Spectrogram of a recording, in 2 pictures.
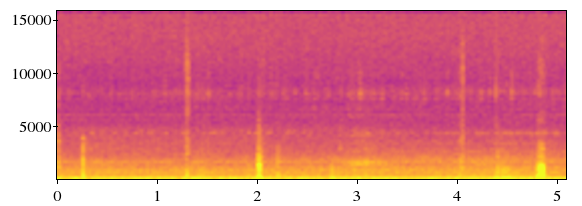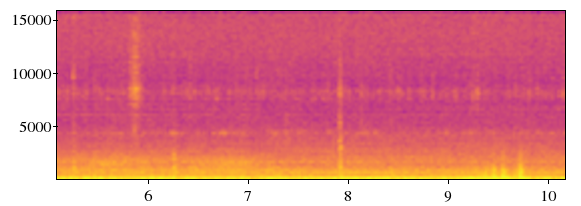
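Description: Faint steady hum of a Dell Dimension 4600 desktop computer running through its startup self-test, with two small clicks, one about two seconds in and another a few seconds later.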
